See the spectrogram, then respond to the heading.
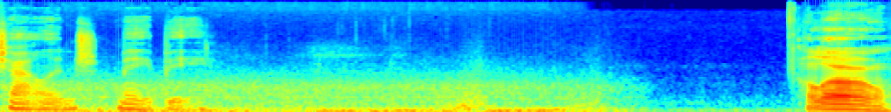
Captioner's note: air whooshing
